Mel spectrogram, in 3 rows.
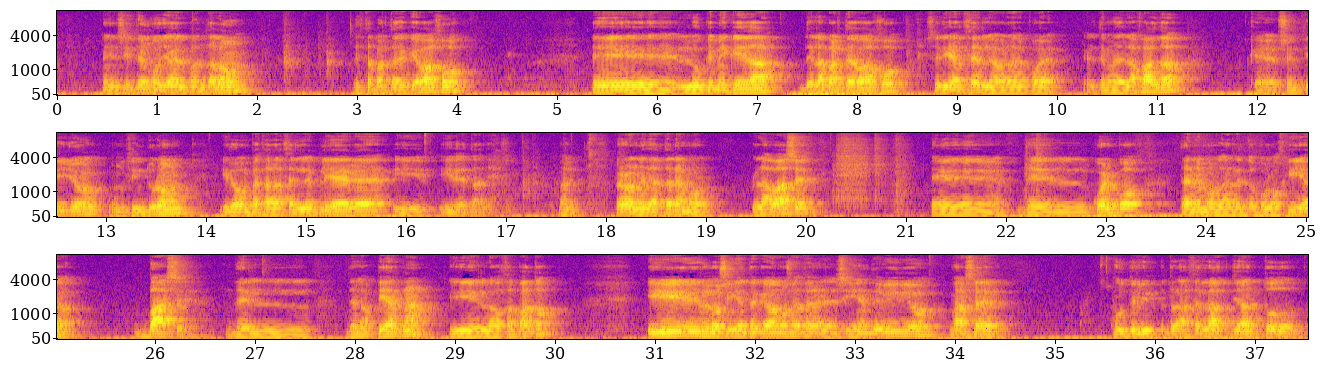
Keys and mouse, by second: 0.5 right click, 1.2-18.2 shift+middle drag, 18.2 right click, 23.9 right click, 29.0-33.0 middle drag.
